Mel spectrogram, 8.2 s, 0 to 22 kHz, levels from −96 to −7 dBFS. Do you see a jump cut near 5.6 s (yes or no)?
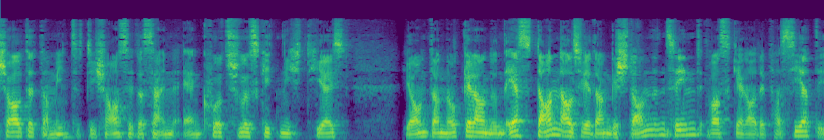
no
